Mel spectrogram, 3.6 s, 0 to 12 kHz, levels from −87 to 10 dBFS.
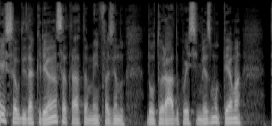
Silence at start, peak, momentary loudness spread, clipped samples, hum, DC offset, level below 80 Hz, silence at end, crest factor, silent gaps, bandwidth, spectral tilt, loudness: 0 s; -12 dBFS; 6 LU; under 0.1%; none; under 0.1%; -50 dBFS; 0.4 s; 12 dB; none; 11.5 kHz; -5.5 dB/octave; -24 LUFS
